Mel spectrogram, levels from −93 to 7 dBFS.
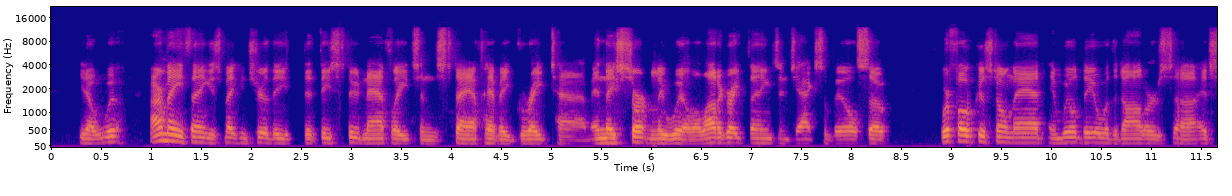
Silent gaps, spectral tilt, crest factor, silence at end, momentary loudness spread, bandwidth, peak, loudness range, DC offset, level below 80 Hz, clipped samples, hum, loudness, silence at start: none; -3.5 dB/octave; 20 dB; 0 s; 9 LU; 12.5 kHz; -8 dBFS; 3 LU; under 0.1%; -74 dBFS; under 0.1%; none; -27 LUFS; 0.3 s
